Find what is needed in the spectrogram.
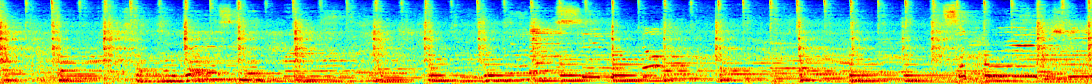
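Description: Live acoustic guitar playing a steady plucked accompaniment, with a voice singing over it into a microphone.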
